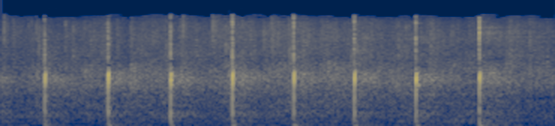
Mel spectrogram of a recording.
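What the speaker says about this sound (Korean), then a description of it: "하나님 앞에 영광과 감사의 박수 올려드리기도 하겠습니다" Steady, evenly spaced single claps, about eight over three seconds, from one or a few people in a Korean church worship service, fairly close and clear with no talk.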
